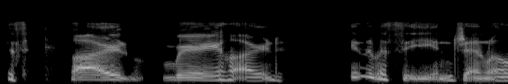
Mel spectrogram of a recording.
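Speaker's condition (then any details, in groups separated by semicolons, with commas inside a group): Advanced multiple sclerosis; quadriplegic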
